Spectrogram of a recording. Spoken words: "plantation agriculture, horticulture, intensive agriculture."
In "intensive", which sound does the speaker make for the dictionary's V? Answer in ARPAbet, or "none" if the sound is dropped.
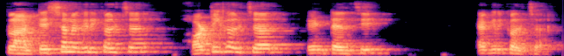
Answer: none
